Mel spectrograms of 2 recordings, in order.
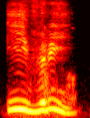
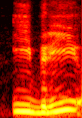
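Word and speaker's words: עברי: So in Hebrew language, we don't say Hebrew. It's Ivri. It's with a V, not with a B. Even if in the Hebrew language, they will pronounce the word Ibri or with a B,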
